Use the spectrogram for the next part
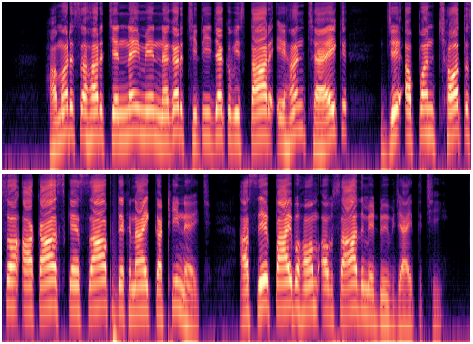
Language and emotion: Maithili, sad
